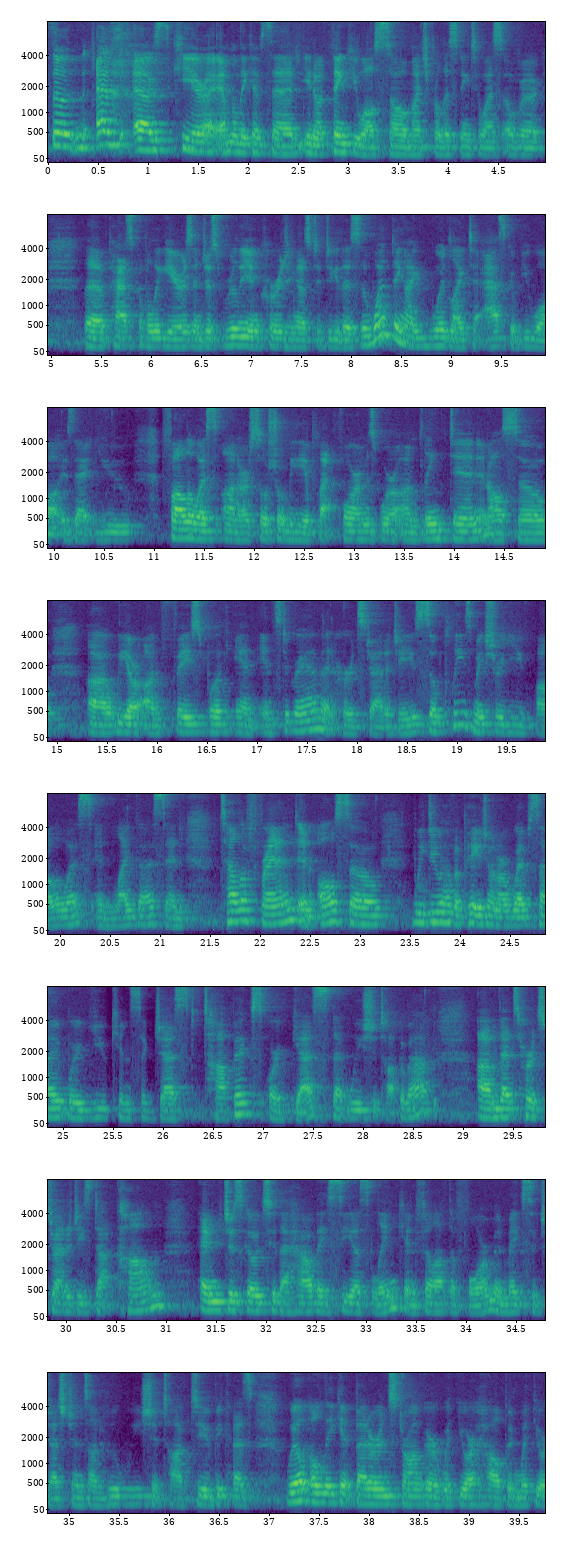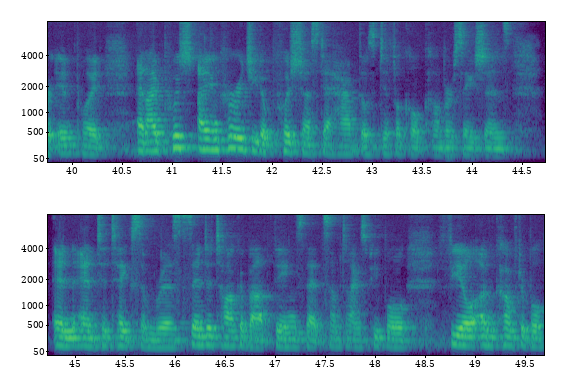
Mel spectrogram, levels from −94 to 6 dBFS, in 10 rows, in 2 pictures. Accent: American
